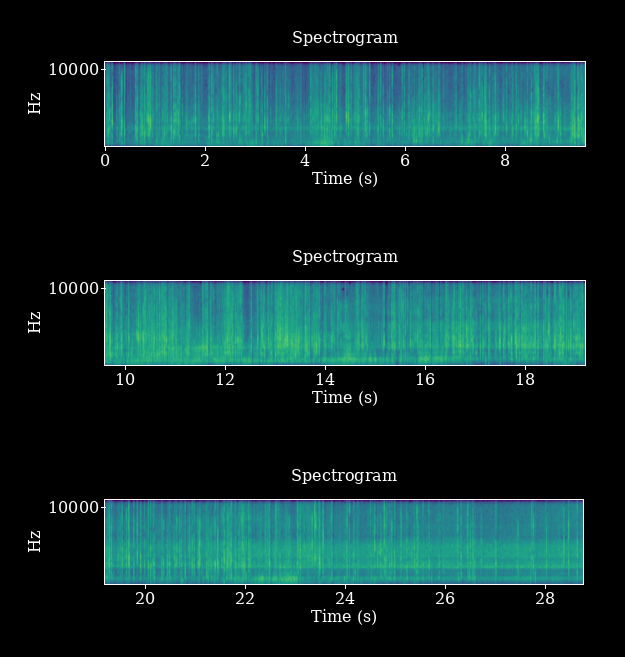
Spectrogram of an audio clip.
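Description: Torrential downpour: heavy rain pouring onto pavement, with a dense crackle of drops striking close by and broad swells of storm wind now and then.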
